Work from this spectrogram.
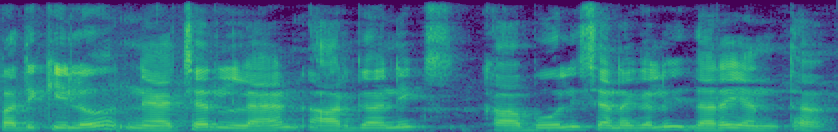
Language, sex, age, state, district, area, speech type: Telugu, male, 18-30, Andhra Pradesh, Kakinada, urban, read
